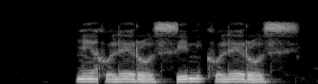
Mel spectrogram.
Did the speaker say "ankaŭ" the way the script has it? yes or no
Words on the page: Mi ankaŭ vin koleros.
no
